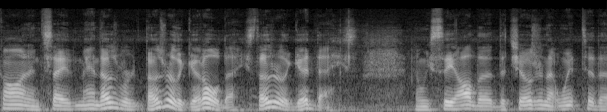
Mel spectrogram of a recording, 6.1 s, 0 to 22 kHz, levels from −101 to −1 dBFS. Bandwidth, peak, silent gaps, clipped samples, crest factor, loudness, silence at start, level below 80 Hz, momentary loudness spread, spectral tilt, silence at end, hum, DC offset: 16 kHz; -10 dBFS; none; under 0.1%; 18 dB; -27 LUFS; 0 s; -56 dBFS; 13 LU; -5.5 dB/octave; 0 s; none; under 0.1%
